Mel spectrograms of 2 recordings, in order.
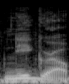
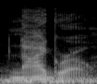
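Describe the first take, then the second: First: The first vowel is short, not a long I. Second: The first vowel is a long I sound. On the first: This is how it is said in Italy. "In Italy, it is pronounced" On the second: This is how it is said in the US. "everybody in the U S pronounces it with a long I sound"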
